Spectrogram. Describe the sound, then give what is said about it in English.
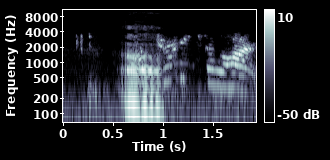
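A man's voice comes through a cell phone call, thin and slightly compressed, speaking a short burst of words at a fairly loud level. “He is uh, on his cell phone, as you can hear, and uh, with somebody.”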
